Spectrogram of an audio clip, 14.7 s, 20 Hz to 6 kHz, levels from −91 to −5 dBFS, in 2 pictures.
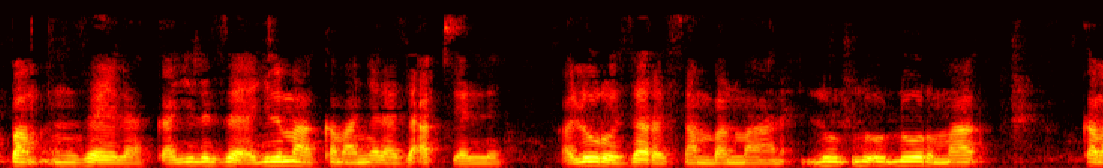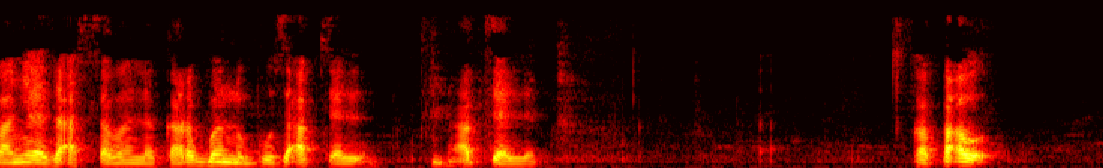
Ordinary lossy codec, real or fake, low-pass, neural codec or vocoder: MP3, 32 kbps; real; 5.4 kHz; none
